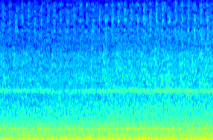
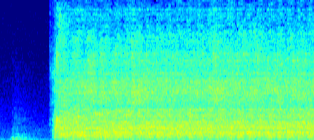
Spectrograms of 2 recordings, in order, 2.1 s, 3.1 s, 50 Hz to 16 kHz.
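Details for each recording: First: 1987 BMW 325 first cold start after new fuel filter, new fuel line and reinstalled pump; fired after cranking to refill the empty filter and pump. Steady even hum, low smooth drone, no knocks or misses, settling into normal idle. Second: 1987 BMW 325, cold, with a new fuel filter and fuel line just fitted and the pump refitted. Fast steady starter churn for about five seconds without catching, then winding down. There is no fuel yet in the filter or pump, so it needs a long crank; it usually takes 10–15 seconds cold.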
